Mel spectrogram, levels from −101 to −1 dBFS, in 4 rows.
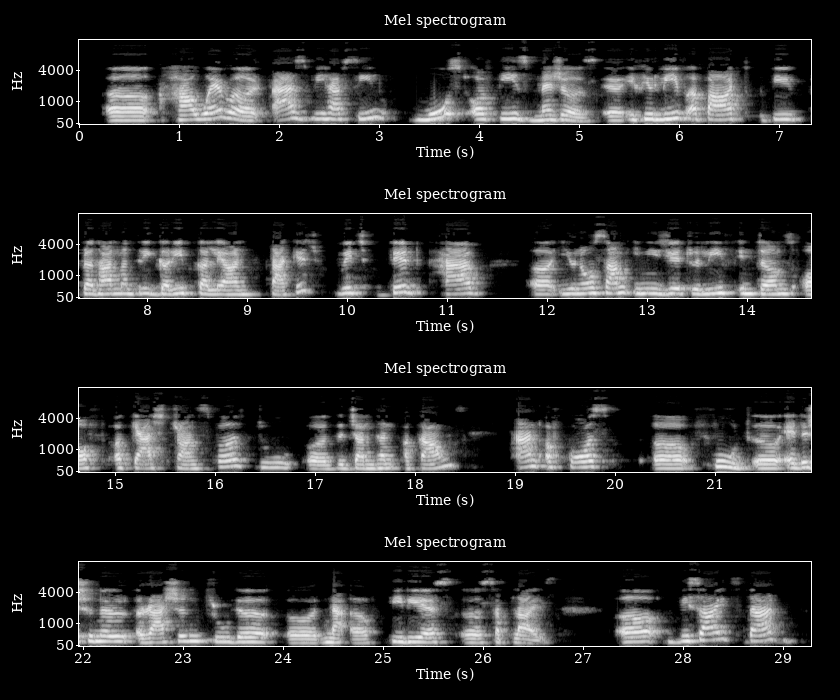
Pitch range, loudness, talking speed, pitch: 185-240 Hz, -15 LUFS, 120 wpm, 215 Hz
